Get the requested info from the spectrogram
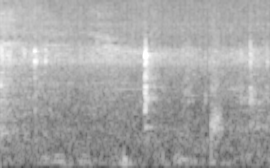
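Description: Near silence with a few faint clicks and taps from circuit boards being handled, the clearest about a second in.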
